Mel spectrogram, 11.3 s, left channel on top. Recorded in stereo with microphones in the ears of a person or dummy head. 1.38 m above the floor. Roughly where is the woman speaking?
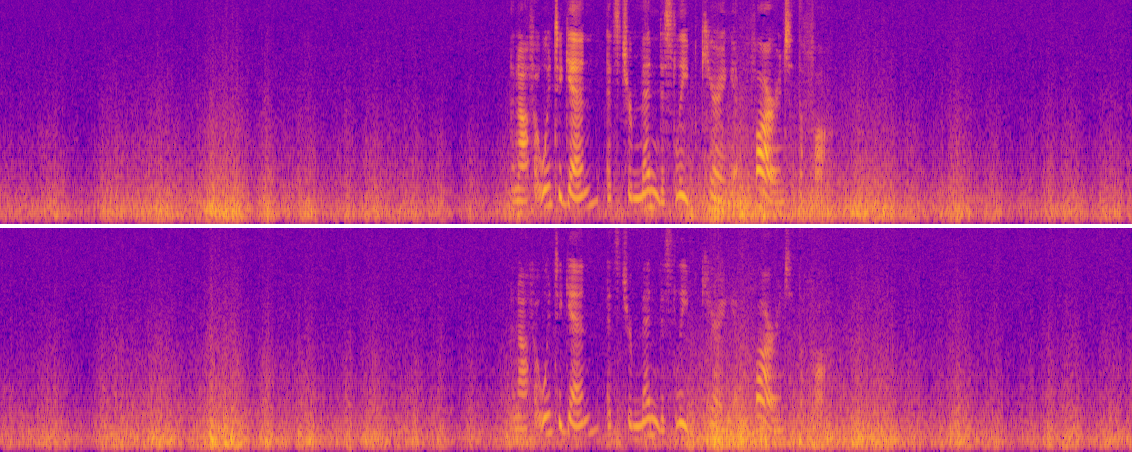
Left.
